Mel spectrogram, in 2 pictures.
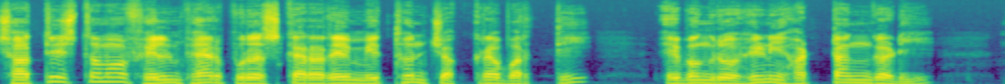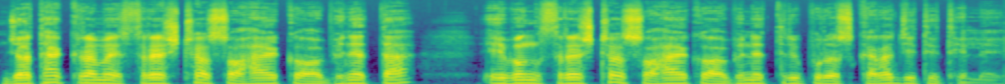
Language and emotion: Odia, neutral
